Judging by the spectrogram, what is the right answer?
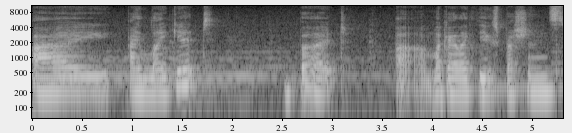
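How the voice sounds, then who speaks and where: A woman is talking with music playing in the background. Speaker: artist. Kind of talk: casual voice-over of sketchbook flip-through. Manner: hesitant, many filler words.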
